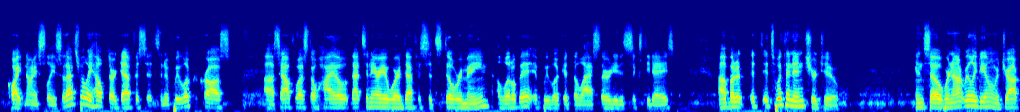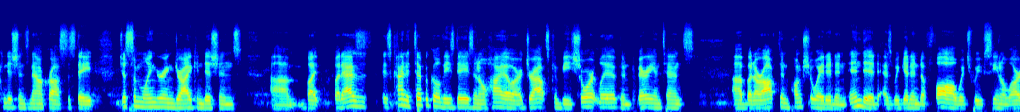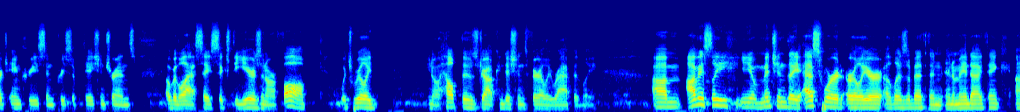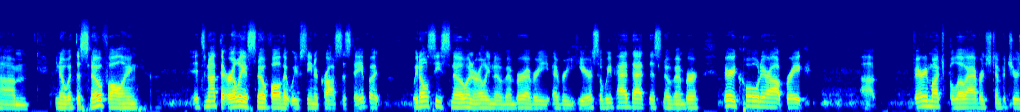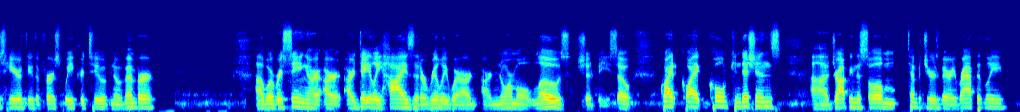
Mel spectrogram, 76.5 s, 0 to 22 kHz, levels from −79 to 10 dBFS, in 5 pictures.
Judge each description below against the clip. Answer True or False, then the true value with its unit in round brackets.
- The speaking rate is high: False (175 wpm)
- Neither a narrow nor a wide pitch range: True (3.8 semitones)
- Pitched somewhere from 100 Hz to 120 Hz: True (115 Hz)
